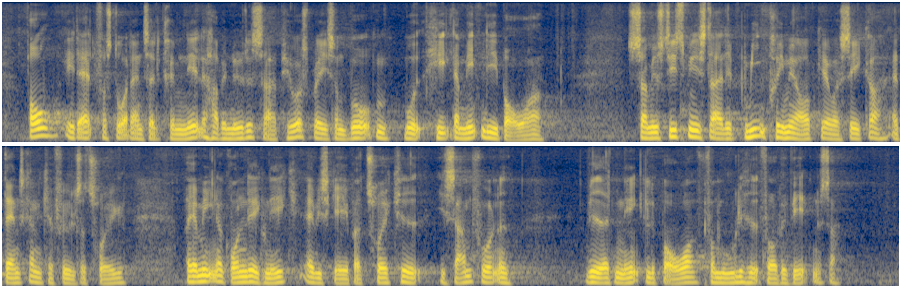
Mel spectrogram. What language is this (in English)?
Danish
